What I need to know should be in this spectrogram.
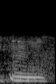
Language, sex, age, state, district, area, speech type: Telugu, male, 18-30, Telangana, Khammam, urban, conversation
